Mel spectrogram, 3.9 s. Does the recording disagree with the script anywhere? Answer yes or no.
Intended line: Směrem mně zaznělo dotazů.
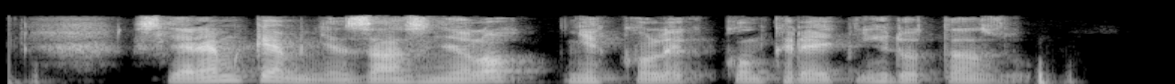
yes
